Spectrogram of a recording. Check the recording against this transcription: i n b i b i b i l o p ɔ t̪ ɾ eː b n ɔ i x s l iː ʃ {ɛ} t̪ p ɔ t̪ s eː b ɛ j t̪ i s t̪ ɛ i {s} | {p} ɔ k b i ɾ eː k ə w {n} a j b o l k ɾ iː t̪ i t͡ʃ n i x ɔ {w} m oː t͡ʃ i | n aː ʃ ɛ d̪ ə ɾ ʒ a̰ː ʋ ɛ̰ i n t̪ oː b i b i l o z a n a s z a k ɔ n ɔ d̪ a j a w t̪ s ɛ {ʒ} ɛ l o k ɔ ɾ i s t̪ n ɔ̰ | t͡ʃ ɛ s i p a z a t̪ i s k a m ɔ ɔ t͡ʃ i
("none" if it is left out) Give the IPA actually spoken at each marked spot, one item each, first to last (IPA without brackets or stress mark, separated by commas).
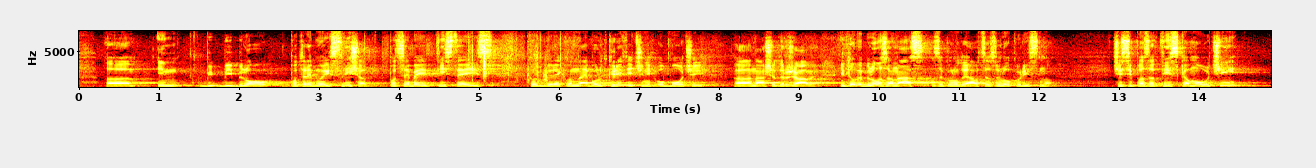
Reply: a, s, k, n, b, z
